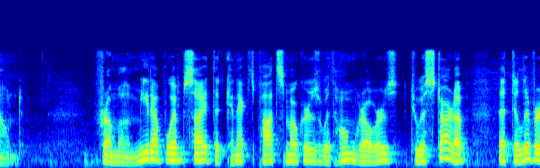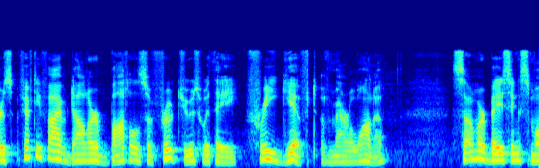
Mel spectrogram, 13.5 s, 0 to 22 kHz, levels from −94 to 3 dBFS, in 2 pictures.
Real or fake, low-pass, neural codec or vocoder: real; 7.2 kHz; none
